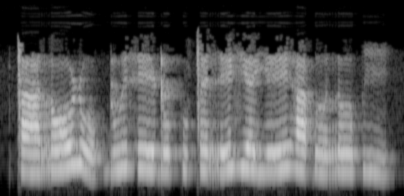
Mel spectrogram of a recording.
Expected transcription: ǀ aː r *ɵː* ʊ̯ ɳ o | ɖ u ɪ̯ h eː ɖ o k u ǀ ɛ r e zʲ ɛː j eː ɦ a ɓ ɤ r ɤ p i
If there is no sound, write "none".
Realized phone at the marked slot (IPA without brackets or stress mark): ɔː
